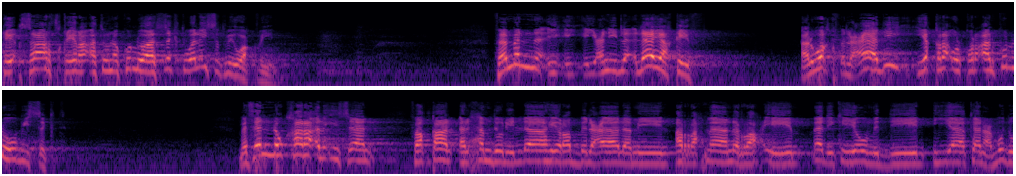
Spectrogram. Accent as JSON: {"language": "Arabic", "country": "Morocco", "said": "لكن الذي جرى به العمل عندنا في المغرب"}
